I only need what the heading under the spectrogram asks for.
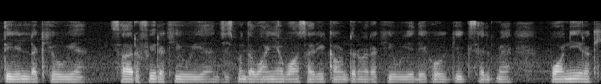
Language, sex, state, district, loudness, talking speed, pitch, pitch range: Hindi, female, Madhya Pradesh, Katni, -19 LUFS, 240 wpm, 120 Hz, 115-120 Hz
